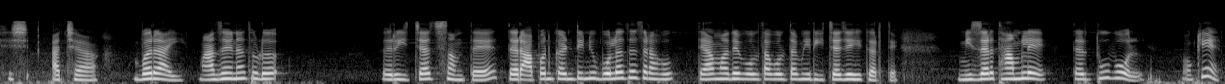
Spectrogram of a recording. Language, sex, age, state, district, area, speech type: Marathi, female, 30-45, Maharashtra, Nanded, urban, spontaneous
